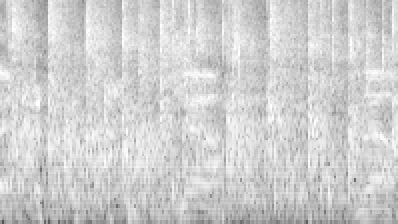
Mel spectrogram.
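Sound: audience applause and cheering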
